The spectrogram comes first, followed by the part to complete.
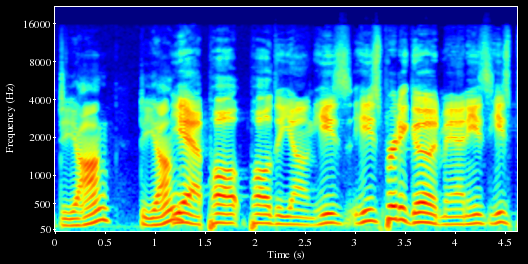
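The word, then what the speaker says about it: DeJong: Yeah, Paul DeYoung.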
